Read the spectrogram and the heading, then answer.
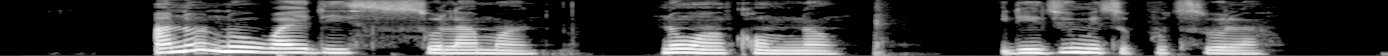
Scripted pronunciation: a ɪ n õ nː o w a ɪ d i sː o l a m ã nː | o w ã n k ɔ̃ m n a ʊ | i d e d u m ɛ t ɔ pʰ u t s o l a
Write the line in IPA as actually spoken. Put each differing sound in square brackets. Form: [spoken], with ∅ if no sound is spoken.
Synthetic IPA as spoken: a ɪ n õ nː o w a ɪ d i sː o l a m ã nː | o w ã n [kʰ] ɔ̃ m n a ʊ | i d e d u m [i] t [u] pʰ u t s o l a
